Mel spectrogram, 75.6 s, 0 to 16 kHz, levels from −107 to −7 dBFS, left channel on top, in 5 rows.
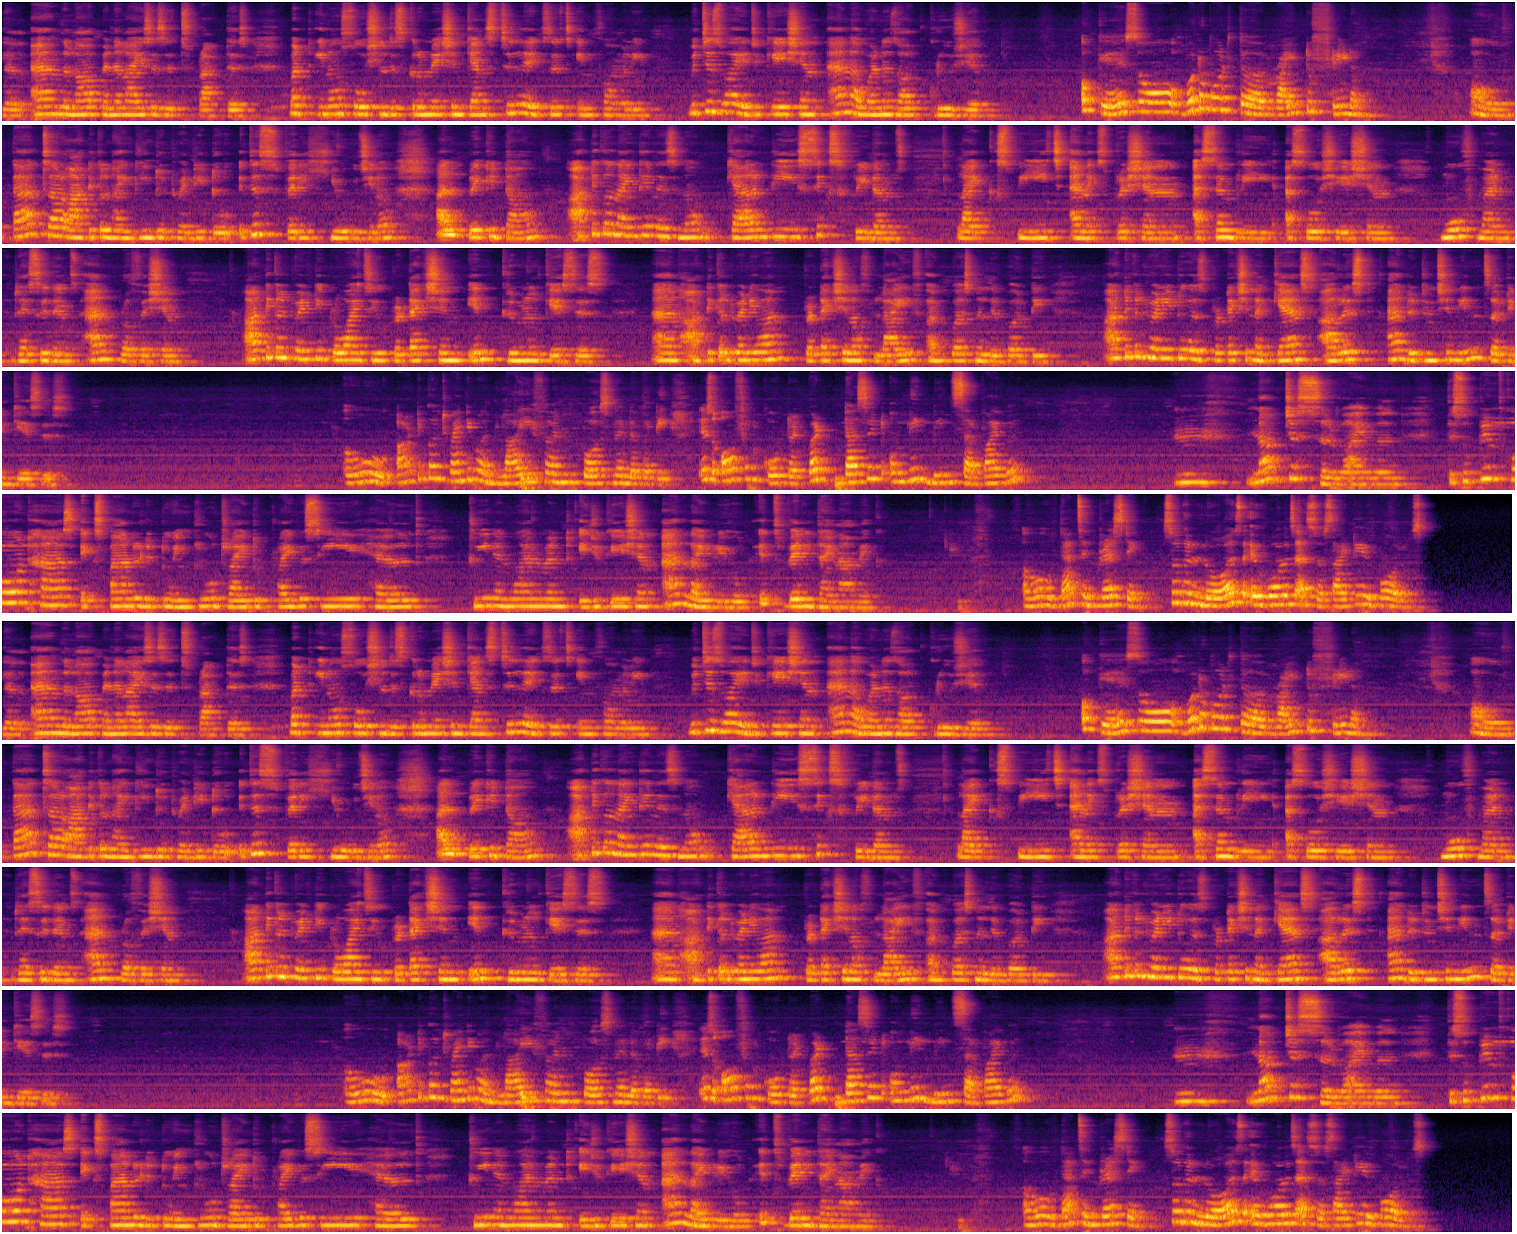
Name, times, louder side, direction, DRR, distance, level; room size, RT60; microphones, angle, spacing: voice 1, 0.0-6.4 6.9-9.9 14.3-14.4 14.7-20.5 20.8-24.1 24.7-29.0 29.5-32.0 32.7-36.2 36.8-40.7 41.3-46.0 57.1-59.3 59.8-64.7 65.2-69.2, left 1 dB, 5° left, 0.4 m, -24 dB
voice 2, 10.8-13.7 48.8-55.6 70.7-74.7, left 1 dB, 70° left, 0.7 m, -23 dB
2.5 x 2.3 x 2.4 m
head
